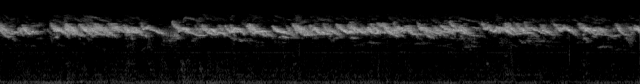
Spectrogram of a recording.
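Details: Captive-bred oriental white-eye, kept as a hopeful national contest champion, delivering an unbroken stream of thin, high chattering notes that rise and fall quickly, almost without pause.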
